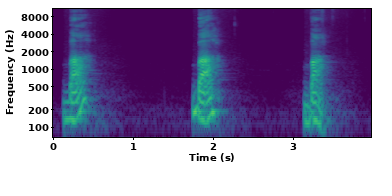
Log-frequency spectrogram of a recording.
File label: "ba", Dhurga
